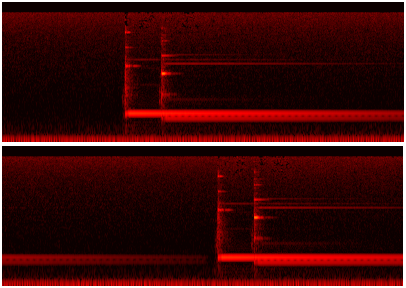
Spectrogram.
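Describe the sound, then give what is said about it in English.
A two-tone doorbell chime rings twice, each ding-dong ringing out and slowly fading, with a pause of several seconds between rings over a low, steady background rumble. “As the doorbell rang and rang, I huddled in the bathroom, shivering.”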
